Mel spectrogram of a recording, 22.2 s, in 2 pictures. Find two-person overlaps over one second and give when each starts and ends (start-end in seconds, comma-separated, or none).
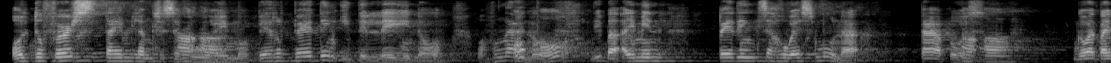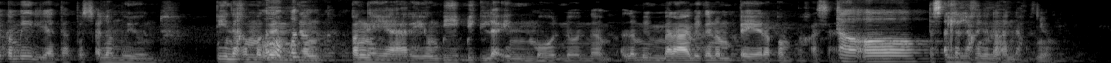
none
